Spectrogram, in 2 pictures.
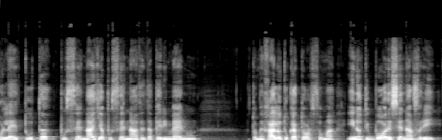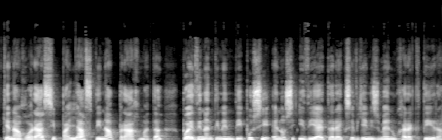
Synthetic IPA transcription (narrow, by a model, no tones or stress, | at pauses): olɐet̪ut̪ɐpuθe̞nɐʝɐpuθe̞nɐðe̞nd̪ɐpe̞ɾime̞nun | t̪o̞me̞ɣɐlo̞t̪ukɐt̪o̞ɾθo̞mɐine̞o̞t̪ibo̞ɾe̞se̞nɐvɾice̞nɐːɣo̞ɾɐsipɐʎɐːft̪inɐpɾɐɣmɐt̪ɐpue̞ðinɐnt̪ine̞nd̪ipo̞siʔe̞no̞siðie̞t̪e̞ɾɐe̞kse̞vʝe̞nizme̞nuxɐɾɐkt̪iɾɐ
